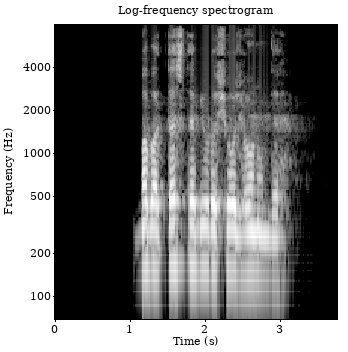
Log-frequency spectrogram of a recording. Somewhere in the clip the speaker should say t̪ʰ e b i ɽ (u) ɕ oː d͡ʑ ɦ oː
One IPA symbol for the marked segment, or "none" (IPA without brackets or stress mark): o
